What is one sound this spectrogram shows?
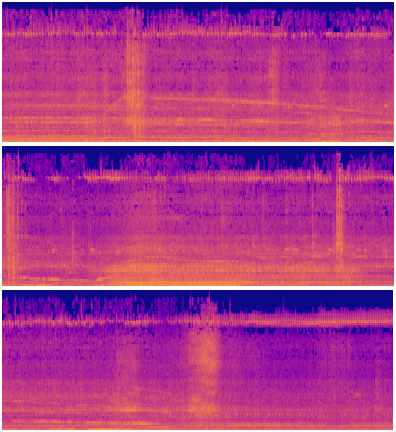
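A bus engine hums and whines steadily as the bus drives along.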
